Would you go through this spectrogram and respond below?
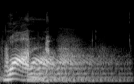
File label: announcer begins 1 sec; tf2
